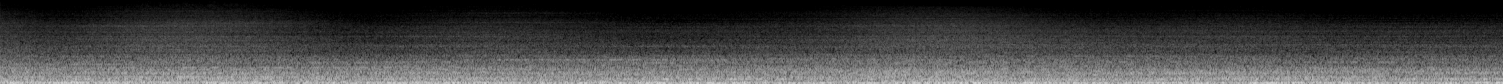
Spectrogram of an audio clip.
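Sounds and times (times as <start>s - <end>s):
low rumbling drone music: 0.0s - 6.8s.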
